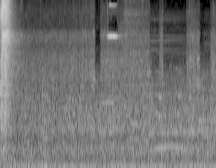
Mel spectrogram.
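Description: Narrow-gauge children's railway train making a steady low rumble.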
